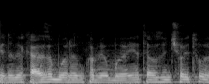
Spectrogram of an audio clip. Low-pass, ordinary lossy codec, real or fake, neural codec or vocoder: 7.2 kHz; AAC, 48 kbps; real; none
